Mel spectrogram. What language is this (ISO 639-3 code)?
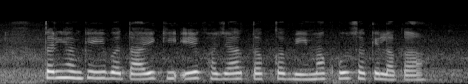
bho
